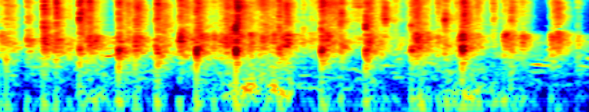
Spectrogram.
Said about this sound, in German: Gebt ihm einen Applaus.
